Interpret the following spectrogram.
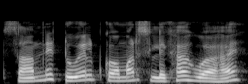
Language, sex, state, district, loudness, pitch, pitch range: Hindi, male, Jharkhand, Ranchi, -14 LUFS, 175 Hz, 155-205 Hz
